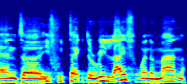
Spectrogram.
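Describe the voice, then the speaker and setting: A man speaks with a French accent. His intonation is lively. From France, Greek heritage. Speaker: hospitality industry executive. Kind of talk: conference presentation. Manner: hesitant, many fillers.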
